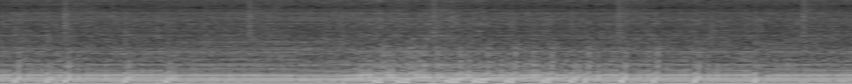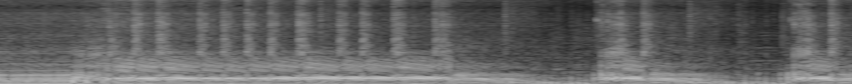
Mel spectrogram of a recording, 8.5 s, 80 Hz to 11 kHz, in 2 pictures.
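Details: Lifan KP Mini 300 with a 4-valve ZS175FMN engine swap, air filter and exhaust pipe removed: revved to redline with varying throttle, rough and stumbling in bursts. The carburetor is untuned and needs tuning.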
